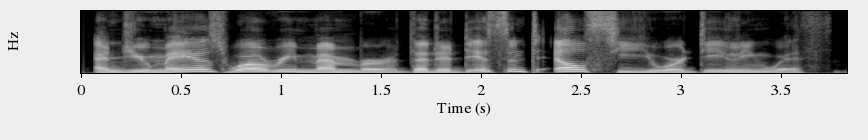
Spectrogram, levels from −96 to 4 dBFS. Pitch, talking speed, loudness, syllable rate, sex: 175 Hz, 220 wpm, -18 LUFS, 5.3 syllables/s, female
